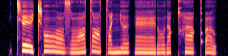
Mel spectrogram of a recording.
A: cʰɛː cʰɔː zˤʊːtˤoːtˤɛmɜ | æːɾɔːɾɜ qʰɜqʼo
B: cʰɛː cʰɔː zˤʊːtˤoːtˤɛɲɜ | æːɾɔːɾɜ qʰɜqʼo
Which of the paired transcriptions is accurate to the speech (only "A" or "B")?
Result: B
